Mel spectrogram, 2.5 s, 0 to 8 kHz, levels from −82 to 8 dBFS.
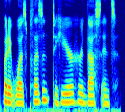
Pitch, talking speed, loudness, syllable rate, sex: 170 Hz, 215 wpm, -21 LUFS, 4.8 syllables/s, female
